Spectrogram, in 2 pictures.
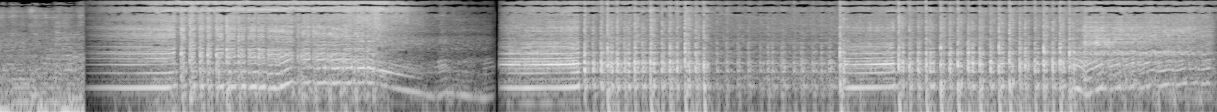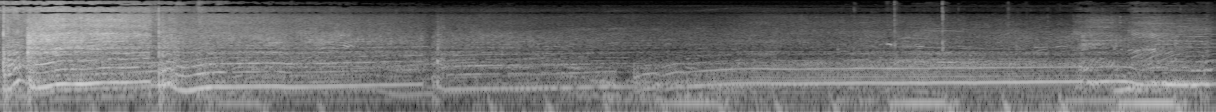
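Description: Turbocharged four-cylinder engine of a Honda Civic drag car. In short cut-together clips it is held at high revs and then drops away. Then it pulls away down the track, the note dipping and climbing again at each gear change as it gets fainter.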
